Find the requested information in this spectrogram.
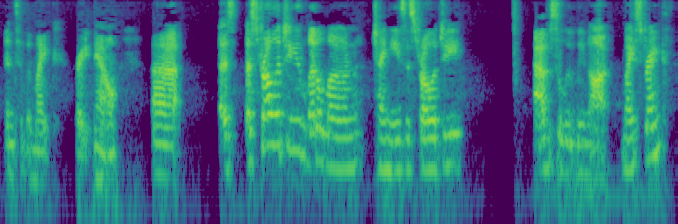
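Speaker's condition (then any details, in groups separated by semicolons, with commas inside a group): No condition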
